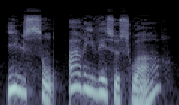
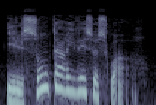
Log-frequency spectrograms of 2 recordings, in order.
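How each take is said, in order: First: No linking sound joins sont and arrivés. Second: A t sound joins sont to arrivés.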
